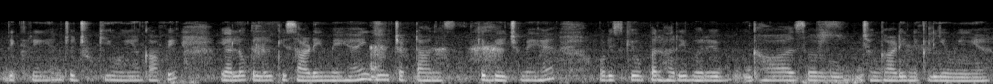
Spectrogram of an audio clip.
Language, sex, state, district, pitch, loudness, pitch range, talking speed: Hindi, female, Haryana, Jhajjar, 190 Hz, -18 LUFS, 185-200 Hz, 185 wpm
